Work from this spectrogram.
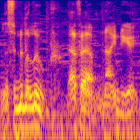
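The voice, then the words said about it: Velvety radio announcer voice. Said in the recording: “It's good radio voice... They're good pipes... The velvety tones of...”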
